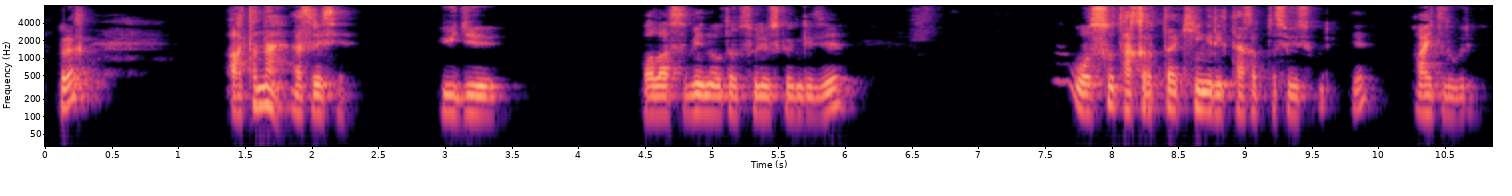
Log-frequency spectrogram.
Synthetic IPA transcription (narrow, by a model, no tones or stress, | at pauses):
b̥ɪɾɑq | ɑt̪ɑnɑæsɪɾe̞se̞ | ʏjd̪e | b̥ɑlˠɑsəme̞nwo̞t̪əɾəpsɵjleskʲe̞ŋkʲʰe̞zd̪e̞ | wo̞sət̪ʰɑqəɾəp̚t̪ɑkʲʰe̞ŋɾe̞k̚ʲt̪ʰɑqəɾəpt̪ɑsɵjle̞su̥kʰʲeɾekja | ɑjt̪əlˠukʲʰeɾek̚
